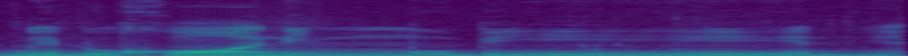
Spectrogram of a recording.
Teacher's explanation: idgham bi gunnah, dimasukkan ke dalam huruf mim dengan gunnah, ya. Gunnah itu adalah dengung.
